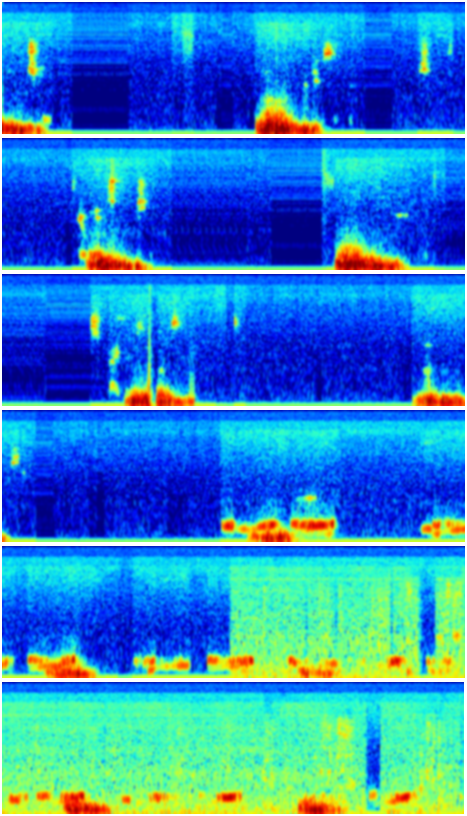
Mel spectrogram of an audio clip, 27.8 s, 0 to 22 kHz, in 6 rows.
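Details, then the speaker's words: Inspiratory stridor demonstrated for acute laryngotracheobronchitis, acute epiglottitis and laryngomalacia teaching: harsh, noisy breaths about 23 per minute during inspiration, from a narrowed upper airway. "এ হচ্ছে স্ট্রাইডর sound তো আশা করি এখন আপনাদের যেহেতু কানে শব্দটা গেছে আশা করি যে এরকম কোন শব্দ যখন শুনতে পাবেন হ্যাঁ পেশেন্টের কাছে তখন বুঝতে পারবেন যে এটা স্ট্রাইডর আর এটা হচ্ছে ইন্সপিরেশন ডিউরিং ইন্সপিরেশন অর্থাৎ শ্বাস নেওয়ার সময় এটা হচ্ছে"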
